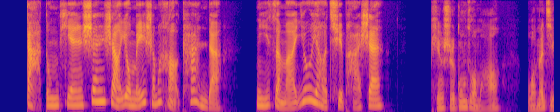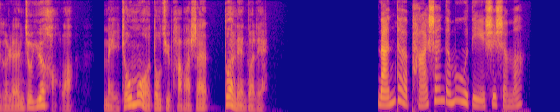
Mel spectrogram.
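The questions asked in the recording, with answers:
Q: 男的爬山的目的是什么?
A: 锻炼身体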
